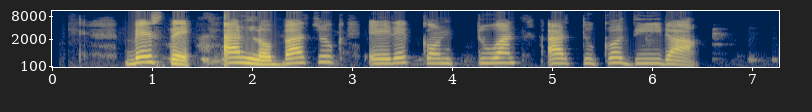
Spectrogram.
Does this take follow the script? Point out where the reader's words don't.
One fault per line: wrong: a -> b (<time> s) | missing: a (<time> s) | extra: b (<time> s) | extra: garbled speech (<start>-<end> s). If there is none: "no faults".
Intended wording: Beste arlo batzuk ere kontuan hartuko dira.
no faults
